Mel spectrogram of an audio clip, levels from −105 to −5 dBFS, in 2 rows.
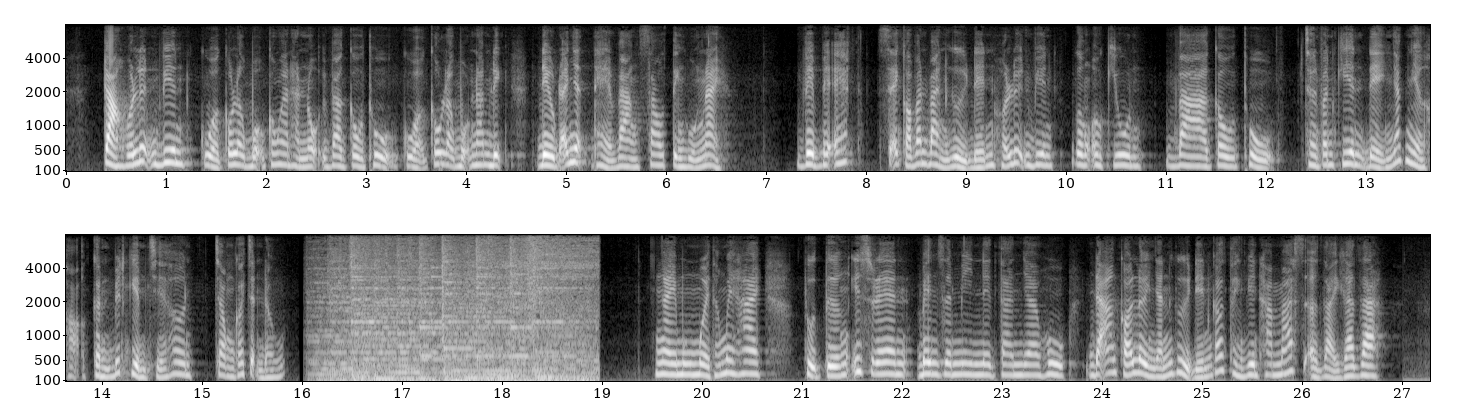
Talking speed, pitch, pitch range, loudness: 180 wpm, 205 Hz, 170-220 Hz, -21 LUFS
